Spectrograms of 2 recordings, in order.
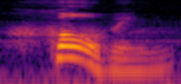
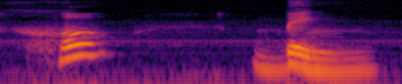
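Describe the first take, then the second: First: 'Joven' with a loud punch on 'Jo'; stress on JO. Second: Jo-ven, split into two separate syllables; silabeado. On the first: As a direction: hit JO hard, let 'ven' fall away in 'Joven'. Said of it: "¿Dónde encontramos la mayor fuerza?". ('Joven' con fuerza en la sílaba 'Jo') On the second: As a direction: say 'jo', pause, then low 'ven'. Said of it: "si la silabeamos". (separando las sílabas: jo, ven) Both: Shown as a demonstration.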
